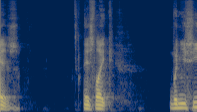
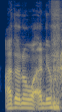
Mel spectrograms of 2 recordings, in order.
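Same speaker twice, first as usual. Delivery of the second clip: laughing; 3 semitones higher, 4 dB louder, faster than usual. Real, not acted. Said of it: "I just find that funny".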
